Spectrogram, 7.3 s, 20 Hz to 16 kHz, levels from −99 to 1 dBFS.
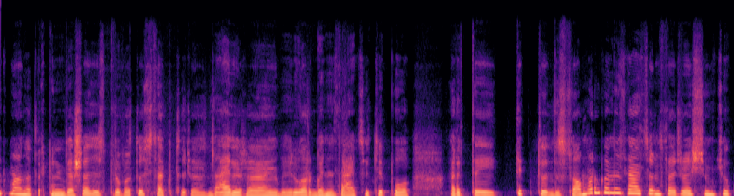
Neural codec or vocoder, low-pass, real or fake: codec, 44.1 kHz, 3.4 kbps, Pupu-Codec; 14.4 kHz; fake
